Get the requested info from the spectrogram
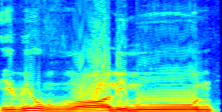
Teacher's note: اذ ذال کو باریک واو کو موٹا پڑھیں گے.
